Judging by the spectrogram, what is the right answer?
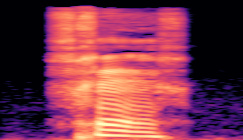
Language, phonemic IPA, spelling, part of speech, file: French, /fʁɛʁ/, frères, noun, LL-Q150 (fra)-frères.wav
- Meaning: plural of frère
